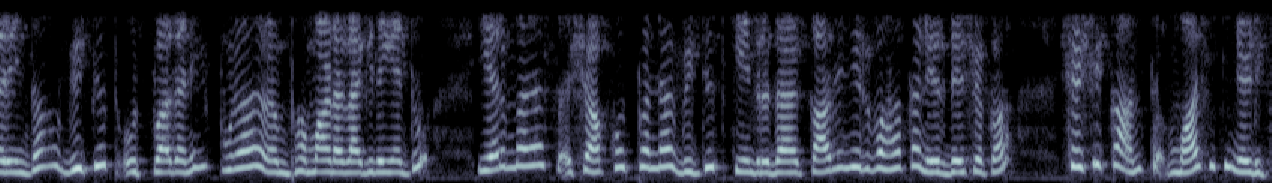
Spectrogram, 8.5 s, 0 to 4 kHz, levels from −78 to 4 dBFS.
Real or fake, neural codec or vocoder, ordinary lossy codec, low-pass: fake; codec, 16 kHz, 16 kbps, FunCodec, trained on LibriTTS, 50 frames a second; AAC, 32 kbps; 3.6 kHz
